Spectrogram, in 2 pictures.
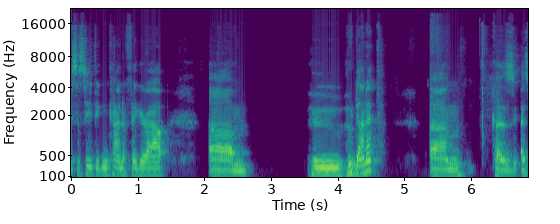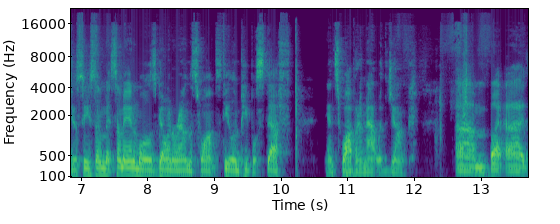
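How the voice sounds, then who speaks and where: Animated man reading at story time. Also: lowish voice, slight background noise. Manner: informal, addressing young listeners. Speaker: author reading own book. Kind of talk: children's story time, explaining and reading aloud.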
